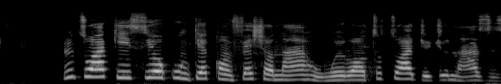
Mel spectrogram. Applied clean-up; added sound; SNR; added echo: neural mask model Resemble Enhance denoiser.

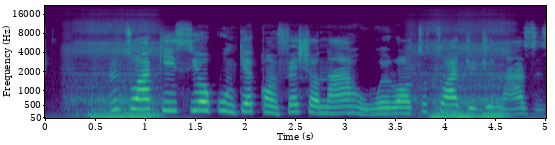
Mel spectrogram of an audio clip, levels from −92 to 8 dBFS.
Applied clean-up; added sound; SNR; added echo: none; Breathing; 8 dB; none.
